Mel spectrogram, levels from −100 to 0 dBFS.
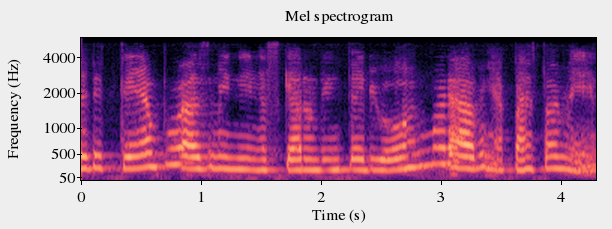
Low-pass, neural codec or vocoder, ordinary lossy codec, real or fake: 5.4 kHz; codec, 44.1 kHz, 2.6 kbps, SNAC; none; fake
